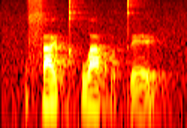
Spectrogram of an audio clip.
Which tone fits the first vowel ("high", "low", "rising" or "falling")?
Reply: falling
